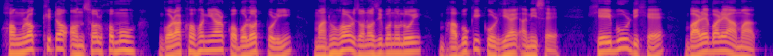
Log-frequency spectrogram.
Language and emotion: Assamese, neutral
